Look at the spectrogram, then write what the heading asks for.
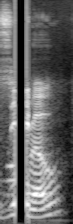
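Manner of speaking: zero with a buzzed Z, rising at the end; vibrating Z. Shown as a demonstration. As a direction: show the voiced Z opening zero. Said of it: "Tiene que existir esa vibración".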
